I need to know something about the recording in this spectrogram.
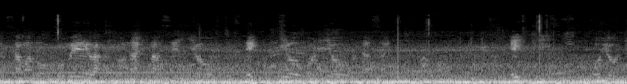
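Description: Cabin noise of a Hokkaido Shinkansen train running at speed: a steady low rumble, with passengers' voices chattering faintly over it.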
